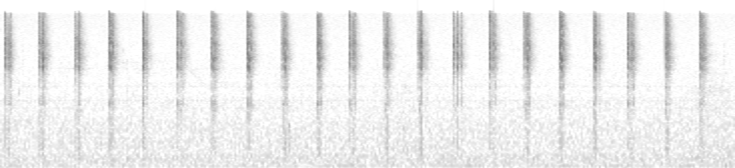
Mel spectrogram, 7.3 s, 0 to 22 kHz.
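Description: A selenite crystal, bought at a stone shop in Yachats, Oregon, is tapped 22 times at a steady pace of about three taps per second. Each tap is a short, dry, bright click with almost no ring and hardly any low end, over a quiet background.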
